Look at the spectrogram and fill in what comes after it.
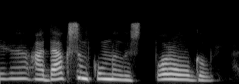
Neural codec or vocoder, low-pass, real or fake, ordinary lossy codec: codec, 16 kHz, 0.7 kbps, FocalCodec; 7.2 kHz; fake; Opus, 24 kbps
